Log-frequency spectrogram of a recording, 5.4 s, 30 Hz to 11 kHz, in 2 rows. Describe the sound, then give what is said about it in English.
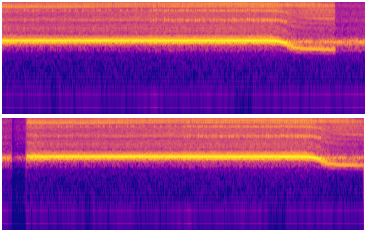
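A 17-year periodical cicada of Brood X, from Southwest Ohio, calls in two loud, long, steady buzzing tones. Each tone drops in pitch at its end, with a brief gap between the calls. “That's the sound of a cicada, and it's going to be repeated in a chorus of billions as the 17-year Brood 10 emerges from the ground.”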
